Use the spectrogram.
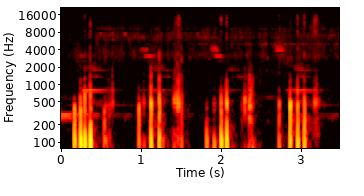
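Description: A small rain stick is tilted, giving quick clusters of sharp, bright clicks and rattles that come in several short bursts with brief pauses, fairly soft and without any voice.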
